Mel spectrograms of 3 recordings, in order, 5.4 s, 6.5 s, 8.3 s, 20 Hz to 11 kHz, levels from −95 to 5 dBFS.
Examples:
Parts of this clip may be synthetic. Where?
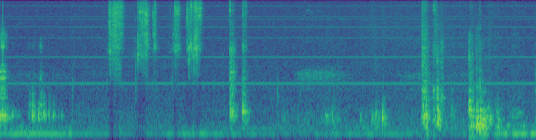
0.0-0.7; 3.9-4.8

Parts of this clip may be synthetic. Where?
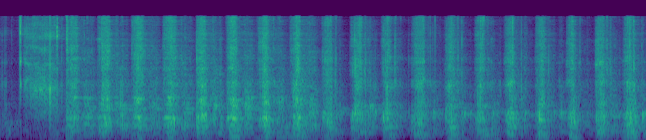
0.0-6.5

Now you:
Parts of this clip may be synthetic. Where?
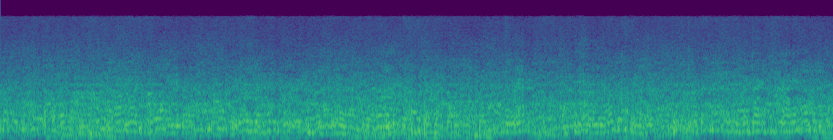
0.0-8.3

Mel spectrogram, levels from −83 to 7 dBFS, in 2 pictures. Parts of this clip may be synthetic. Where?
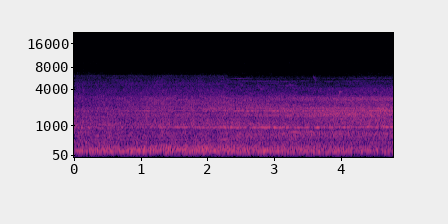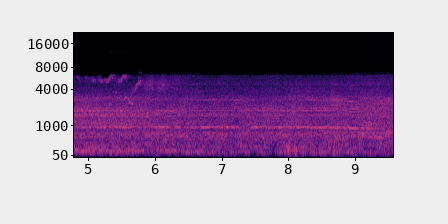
0.0-2.3; 5.8-9.6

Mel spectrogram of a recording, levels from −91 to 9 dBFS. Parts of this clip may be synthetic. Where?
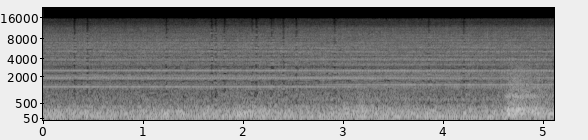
none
